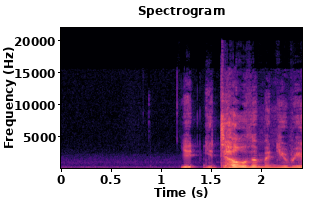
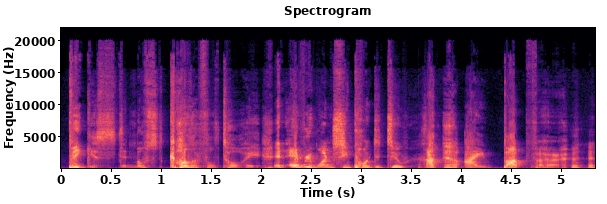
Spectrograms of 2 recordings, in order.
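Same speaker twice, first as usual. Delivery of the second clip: high, loud, delighted telling with laughs; overjoyed, voice lifting and breaking into laughter; joyful excitement; 5 semitones higher, 9 dB louder than usual. Acted. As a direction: burst with joy, laughing as you recall it. Joyful memory of buying every toy.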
